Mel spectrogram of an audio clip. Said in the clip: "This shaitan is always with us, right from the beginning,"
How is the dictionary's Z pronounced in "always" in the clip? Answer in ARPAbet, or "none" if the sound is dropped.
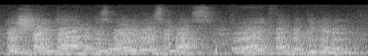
Z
